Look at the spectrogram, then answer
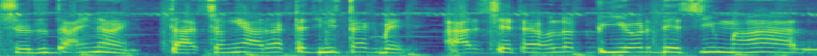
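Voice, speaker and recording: A man's voice: very high voice, little pitch movement, normal speed, pushed and bright, exaggerated voice. A man voicing a crude, boastful club guard who swears freely in a comedy cartoon. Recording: faint music behind the voice.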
